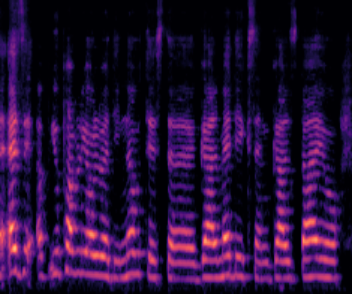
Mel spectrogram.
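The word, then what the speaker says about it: גל: And then I realized, why not use the Hebrew pronunciation of wave, which is Gal?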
